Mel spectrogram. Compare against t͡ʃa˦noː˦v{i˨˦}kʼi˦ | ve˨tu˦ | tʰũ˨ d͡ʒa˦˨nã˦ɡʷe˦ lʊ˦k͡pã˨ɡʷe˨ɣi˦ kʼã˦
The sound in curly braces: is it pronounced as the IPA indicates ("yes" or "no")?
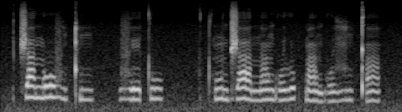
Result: no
